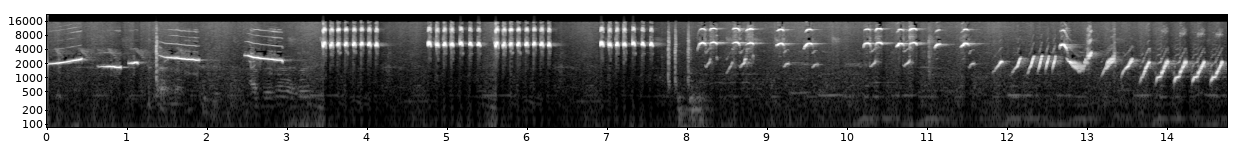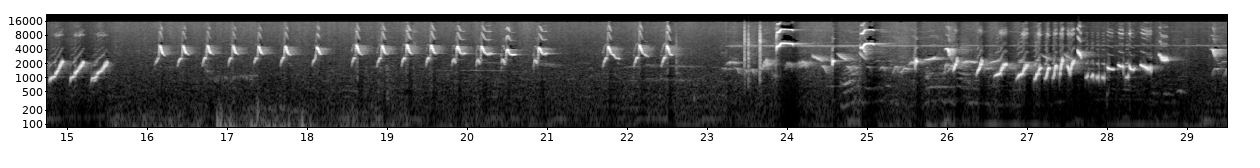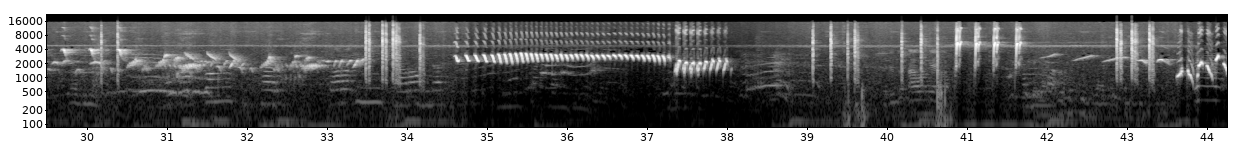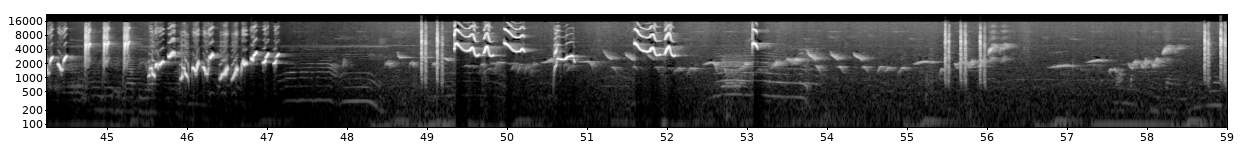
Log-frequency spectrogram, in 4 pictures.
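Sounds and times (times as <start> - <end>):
bird singing varied song: 0.0 - 59.0
rattling bird notes: 3.4 - 4.2, 23.2 - 24.3.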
